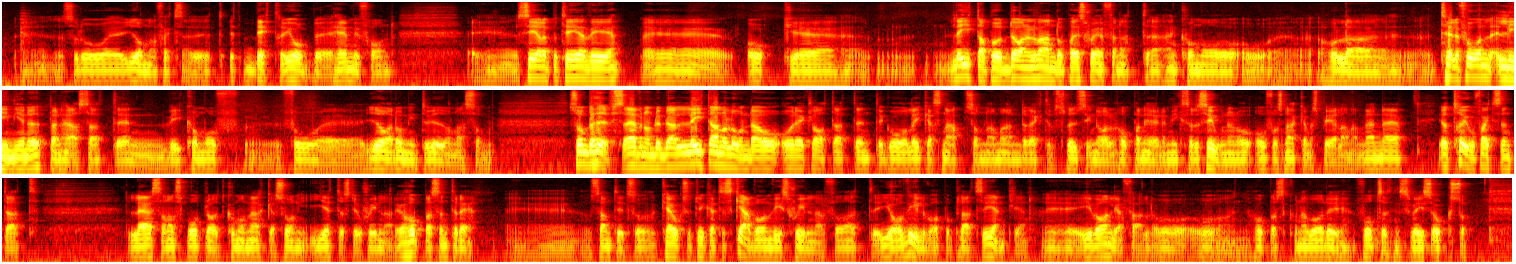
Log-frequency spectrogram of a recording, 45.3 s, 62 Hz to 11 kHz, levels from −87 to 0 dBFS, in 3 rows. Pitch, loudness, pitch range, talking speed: 85 Hz, -21 LUFS, 80-95 Hz, 165 wpm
